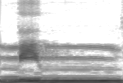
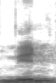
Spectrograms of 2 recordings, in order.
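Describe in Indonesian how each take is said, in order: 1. Kata ini diakhiri dengan bunyi m sengau. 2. Kata ini diakhiri dengan bunyi n biasa. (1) "kalau disambung menjadi mim" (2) "kalau kita berhenti menjadi menjadi min"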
